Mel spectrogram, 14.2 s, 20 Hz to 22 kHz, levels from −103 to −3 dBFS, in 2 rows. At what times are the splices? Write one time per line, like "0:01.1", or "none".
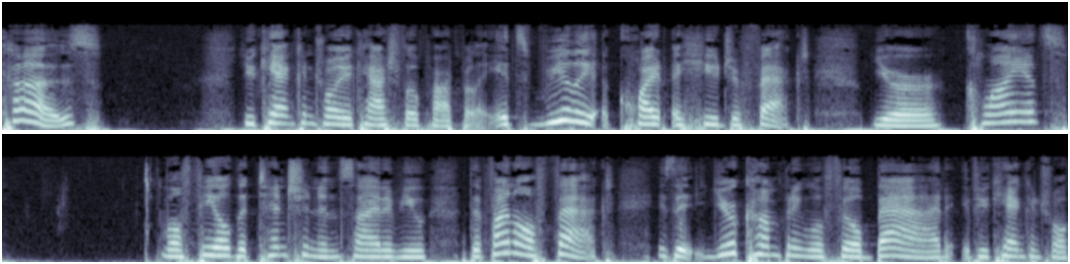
0:05.8
0:10.2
